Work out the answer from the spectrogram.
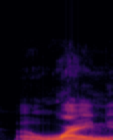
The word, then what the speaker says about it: Wynn: Kalau kita lihat di sini, analis pasar kripto James Wynn ya, Wine ya bacanya, baru-baru ini membagikan pembaruan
